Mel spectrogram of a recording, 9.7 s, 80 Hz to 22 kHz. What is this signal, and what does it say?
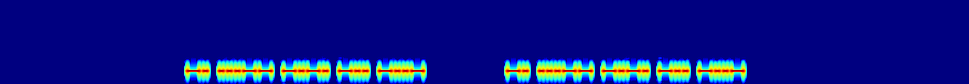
Morse code, heard as a keyed tone, about 30 wpm, 700 Hz. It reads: N3CDX N3CDX
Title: USA Call Signs - 5 Characters - Repeated 2x - 30wpm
